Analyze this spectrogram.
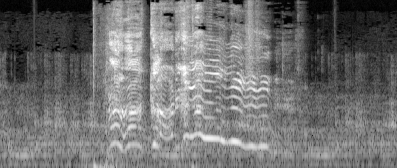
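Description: A young man shouts loudly into a microphone.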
